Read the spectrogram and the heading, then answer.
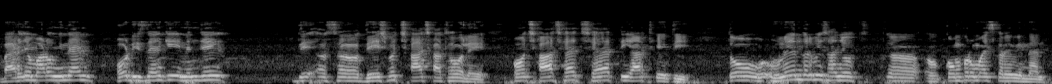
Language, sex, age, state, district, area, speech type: Sindhi, male, 45-60, Delhi, South Delhi, urban, spontaneous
